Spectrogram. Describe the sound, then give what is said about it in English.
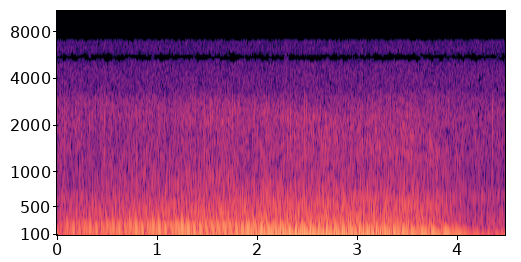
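Car engine rumbling as a car drives up and stops in front of a hotel in Shanghai; a deep, steady drone slowly drops in pitch as it slows, then settles to a quieter idle. “A few days later, Jungle Jim and Shanghai Lil drive up in front of Jim's hotel in Shanghai.”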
